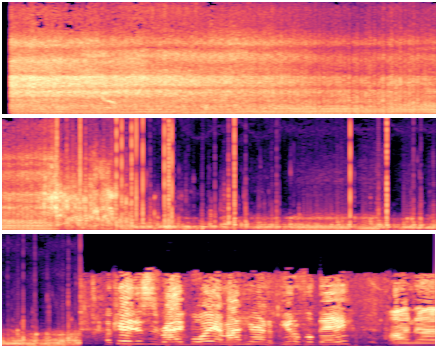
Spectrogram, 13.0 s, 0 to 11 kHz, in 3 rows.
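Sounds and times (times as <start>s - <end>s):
boat engine running: 0.1s - 9.5s
rushing water and spray: 0.1s - 10.0s.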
